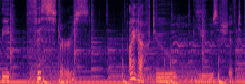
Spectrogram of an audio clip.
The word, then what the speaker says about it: Pfister: me laugh more so the Fister family I intentionally chose the name to further the irony that there is a silent P that I have to look out for that will increase the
